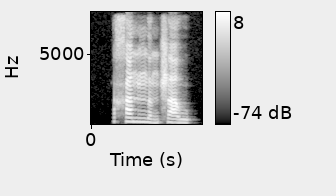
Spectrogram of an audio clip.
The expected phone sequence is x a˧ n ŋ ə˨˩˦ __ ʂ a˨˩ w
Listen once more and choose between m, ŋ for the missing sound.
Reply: ŋ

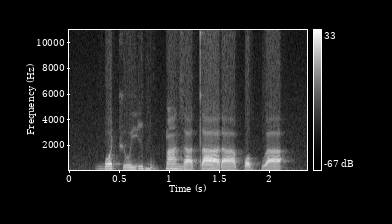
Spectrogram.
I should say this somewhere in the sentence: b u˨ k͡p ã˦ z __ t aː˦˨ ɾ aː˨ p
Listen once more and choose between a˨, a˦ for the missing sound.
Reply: a˨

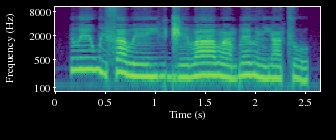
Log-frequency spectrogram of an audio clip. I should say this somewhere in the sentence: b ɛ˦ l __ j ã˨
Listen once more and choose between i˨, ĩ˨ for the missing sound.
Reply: ĩ˨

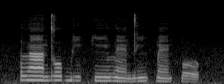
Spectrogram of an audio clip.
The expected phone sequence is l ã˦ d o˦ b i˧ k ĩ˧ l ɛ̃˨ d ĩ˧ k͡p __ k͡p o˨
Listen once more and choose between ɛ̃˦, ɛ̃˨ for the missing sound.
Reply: ɛ̃˨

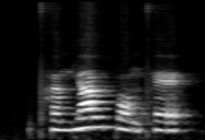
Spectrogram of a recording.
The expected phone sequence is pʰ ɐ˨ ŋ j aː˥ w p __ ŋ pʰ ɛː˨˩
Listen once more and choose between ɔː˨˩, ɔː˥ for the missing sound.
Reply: ɔː˨˩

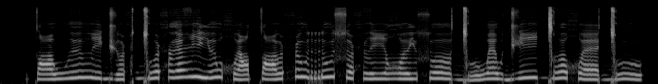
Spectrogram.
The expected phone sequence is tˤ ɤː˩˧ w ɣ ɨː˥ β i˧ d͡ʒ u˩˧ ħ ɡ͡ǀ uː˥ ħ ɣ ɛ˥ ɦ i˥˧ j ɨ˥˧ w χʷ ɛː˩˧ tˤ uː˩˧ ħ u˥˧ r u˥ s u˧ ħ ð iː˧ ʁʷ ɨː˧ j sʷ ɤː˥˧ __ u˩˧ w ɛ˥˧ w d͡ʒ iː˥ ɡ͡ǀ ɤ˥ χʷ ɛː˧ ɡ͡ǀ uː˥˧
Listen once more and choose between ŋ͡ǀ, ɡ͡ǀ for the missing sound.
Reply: ɡ͡ǀ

